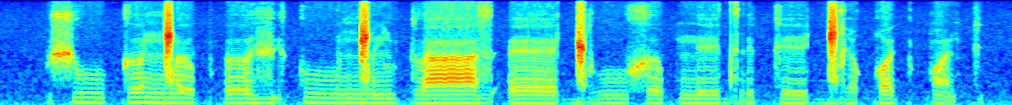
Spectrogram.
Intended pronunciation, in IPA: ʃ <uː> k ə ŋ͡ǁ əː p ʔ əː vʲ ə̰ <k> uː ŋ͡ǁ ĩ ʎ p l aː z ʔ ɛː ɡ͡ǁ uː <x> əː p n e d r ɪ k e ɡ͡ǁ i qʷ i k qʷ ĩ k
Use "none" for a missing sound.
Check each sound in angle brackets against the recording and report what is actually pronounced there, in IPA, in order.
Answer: uː, k, x

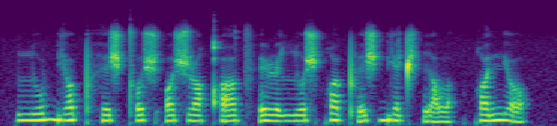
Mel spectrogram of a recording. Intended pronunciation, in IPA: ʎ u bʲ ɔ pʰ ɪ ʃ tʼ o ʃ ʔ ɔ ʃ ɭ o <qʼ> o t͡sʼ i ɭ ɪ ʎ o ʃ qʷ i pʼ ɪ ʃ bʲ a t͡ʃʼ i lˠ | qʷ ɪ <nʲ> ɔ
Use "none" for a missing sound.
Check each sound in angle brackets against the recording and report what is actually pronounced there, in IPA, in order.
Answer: qʼ, nʲ

